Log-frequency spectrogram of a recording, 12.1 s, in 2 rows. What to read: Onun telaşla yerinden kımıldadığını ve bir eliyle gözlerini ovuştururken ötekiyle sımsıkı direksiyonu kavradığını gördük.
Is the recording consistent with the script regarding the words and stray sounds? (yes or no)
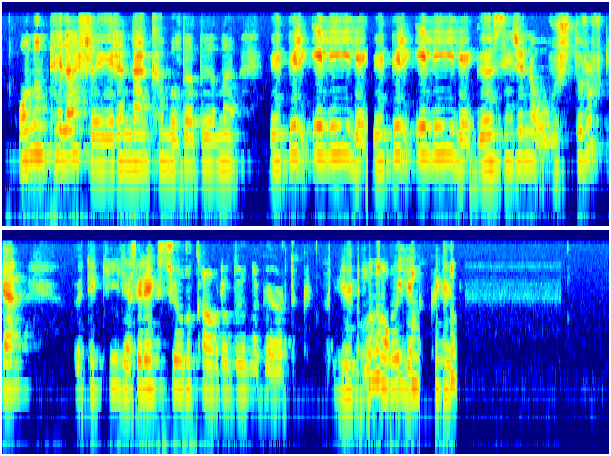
no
